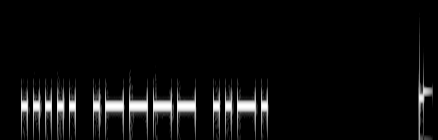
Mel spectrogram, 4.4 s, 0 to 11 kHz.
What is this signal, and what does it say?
Morse code, heard as a keyed tone, about 20 wpm, 700 Hz. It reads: 51F
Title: Practice QSO - Exchange 2 - Info - 20wpm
